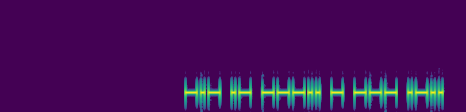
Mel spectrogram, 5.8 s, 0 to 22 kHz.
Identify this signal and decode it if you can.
Morse code, heard as a keyed tone, about 25 wpm, 700 Hz. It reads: KA8TOL
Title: USA Call Signs - 6 Characters - Repeated 3x - 25wpm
